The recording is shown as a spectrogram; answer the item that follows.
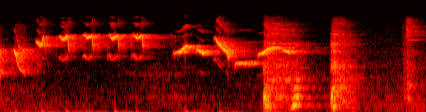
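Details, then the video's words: Kicau isian filler song of a champion wambi bird: a rapid series of sharp high chirps, then longer whistled slurs and harsher broadband notes. "SUARA KICAU ISIAN BURUNG WAMBI JUARA"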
